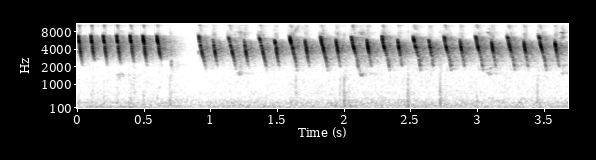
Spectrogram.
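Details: Rapid high-pitched song of a bar-winged prinia from Palembang, owned by a contest judge: quick sharp notes in a steady stream with a brief break near the start, each note dropping slightly in pitch.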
